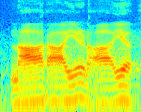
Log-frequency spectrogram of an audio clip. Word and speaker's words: नारायणाय: करने का प्रयास करें मंत्र का उच्चारण बिल्कुल सही होना चाहिए कई बार लोग मंत्र का जप करते करते थोड़ी सी गलती कर देते हैं नारायण नारायण नारायण नारायणाय नारायण नाराय नहीं है नारायणाय ओम नमो नारायणाय इस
